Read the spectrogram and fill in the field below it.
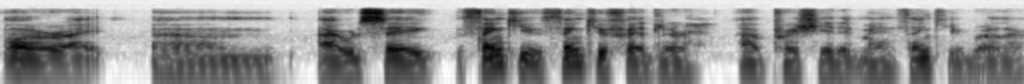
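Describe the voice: With vocal fry and a slightly mellow tone, a man speaks at a moderate pace in a low pitch with ordinary pitch variation.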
